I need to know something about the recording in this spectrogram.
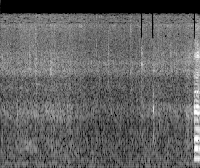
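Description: Rain falling on a greenhouse roof, heard from inside as a faint, steady hiss, with one small click about three seconds in.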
